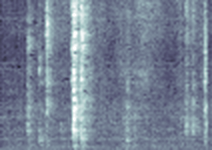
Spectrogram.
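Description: A few faint, sharp clicks from computer controls being pressed to start video playback, the loudest about three quarters of a second in, over quiet room tone.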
